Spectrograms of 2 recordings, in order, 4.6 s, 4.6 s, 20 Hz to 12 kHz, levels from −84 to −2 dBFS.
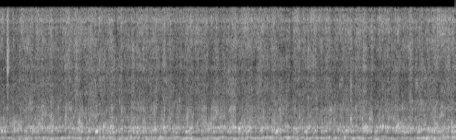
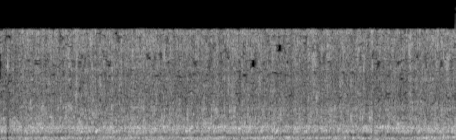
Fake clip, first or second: first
